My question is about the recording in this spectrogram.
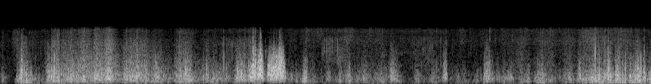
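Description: Gale-force wind buffeting the microphone in uneven gusts.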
